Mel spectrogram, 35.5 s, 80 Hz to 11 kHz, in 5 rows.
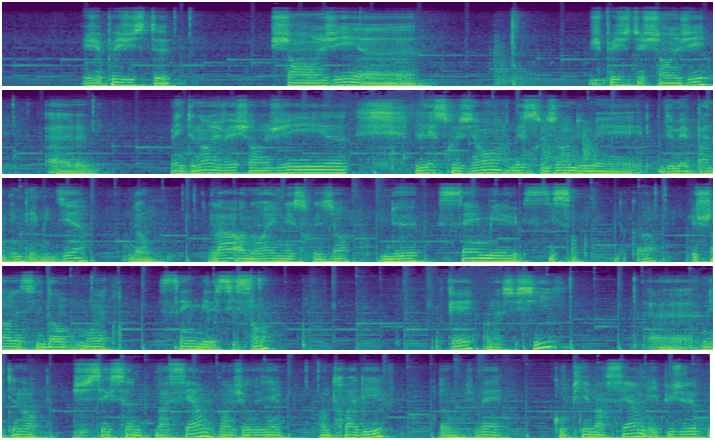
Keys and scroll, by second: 22.9 5, 23.4 6, 23.5 0.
